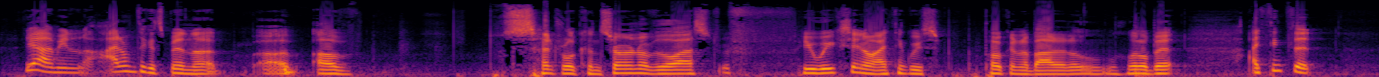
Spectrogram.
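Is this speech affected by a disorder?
Yes: stuttering; adult stuttering since childhood, now age 26; finds this stuttering podcast setting more comfortable for speaking; here prolonged sounds.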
